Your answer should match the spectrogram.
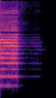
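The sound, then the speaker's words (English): One short, loud air horn blast, a harsh brassy tone cut off after a quarter second, leaving a brief fading echo. No voices. “Hell yeah, shit, air horn for him too.”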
